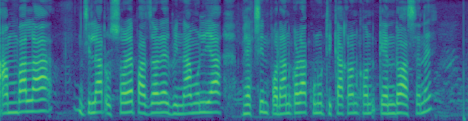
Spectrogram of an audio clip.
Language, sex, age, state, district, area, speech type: Assamese, female, 30-45, Assam, Sivasagar, rural, read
